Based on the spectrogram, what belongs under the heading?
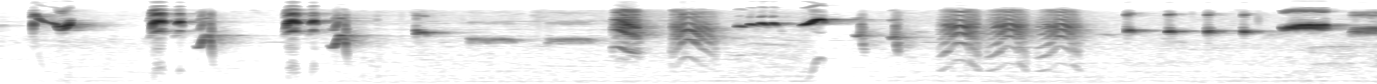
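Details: Long-tailed shrike song serving as a lure for other shrikes: scratchy chips, steady level whistles, buzzy rasping bursts and a run of short repeated whistled notes, varied and continuous.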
